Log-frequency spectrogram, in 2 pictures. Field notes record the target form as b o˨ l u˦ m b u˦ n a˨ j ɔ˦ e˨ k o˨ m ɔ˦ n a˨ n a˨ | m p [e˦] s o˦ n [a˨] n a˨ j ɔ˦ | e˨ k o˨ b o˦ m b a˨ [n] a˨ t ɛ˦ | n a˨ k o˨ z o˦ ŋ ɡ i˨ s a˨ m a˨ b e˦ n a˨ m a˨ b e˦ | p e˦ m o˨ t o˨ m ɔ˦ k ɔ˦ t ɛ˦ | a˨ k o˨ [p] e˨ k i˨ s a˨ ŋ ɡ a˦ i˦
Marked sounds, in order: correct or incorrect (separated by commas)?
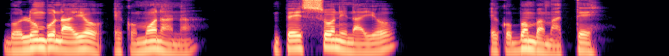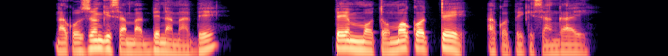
correct, incorrect, incorrect, correct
